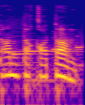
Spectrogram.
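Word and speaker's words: 鍛高譚: で、タンタカタンって読むんですけれども、あの、北海道の焼酎らしいですね。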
